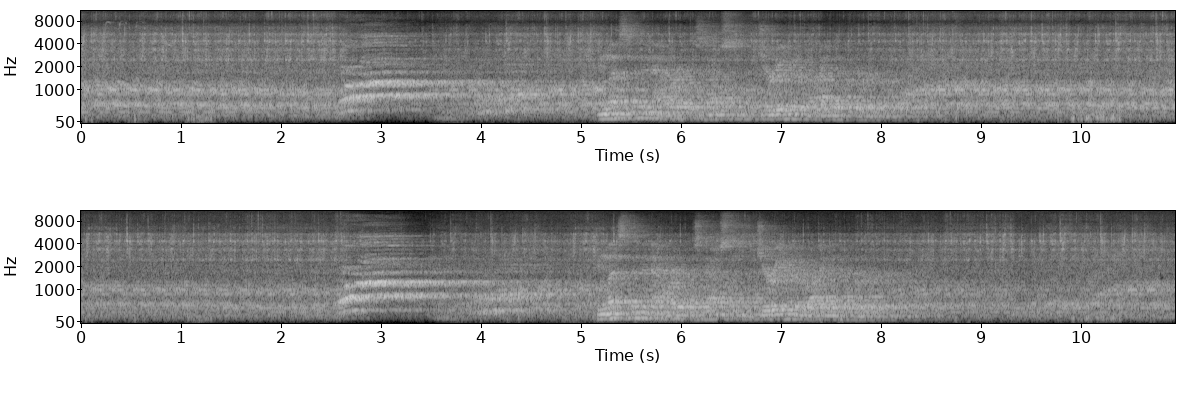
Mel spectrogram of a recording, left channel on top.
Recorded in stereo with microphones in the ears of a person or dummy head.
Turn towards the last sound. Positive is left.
turn(degrees=-60)  # may be behind; listen again after turning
